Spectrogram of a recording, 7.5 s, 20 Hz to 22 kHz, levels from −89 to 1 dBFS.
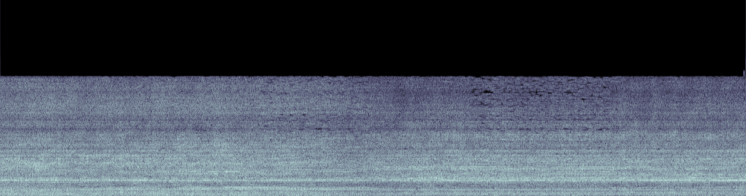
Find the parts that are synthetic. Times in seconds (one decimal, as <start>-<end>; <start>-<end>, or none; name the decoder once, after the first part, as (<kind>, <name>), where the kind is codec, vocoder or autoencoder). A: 0.0-2.6 (codec, DAC); 3.7-4.7; 6.1-7.5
